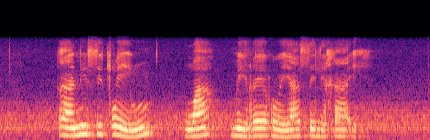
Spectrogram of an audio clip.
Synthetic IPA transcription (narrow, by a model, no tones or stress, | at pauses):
kʼanɪsɪt͡sʼweŋ̩ | wa | mɪrɛrɔjasɪlɪχaːʔɪ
